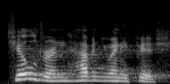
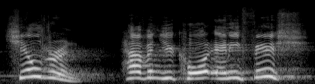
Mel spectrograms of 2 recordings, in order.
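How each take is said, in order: First: Tender, relational. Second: High, loud shout to the fishermen; calling out loud. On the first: Shown as a demonstration. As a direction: say it as to treasured kids. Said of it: "It's actually deeply relational". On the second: Retold or imitated. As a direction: call across the water to the boat. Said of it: "yelling out".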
